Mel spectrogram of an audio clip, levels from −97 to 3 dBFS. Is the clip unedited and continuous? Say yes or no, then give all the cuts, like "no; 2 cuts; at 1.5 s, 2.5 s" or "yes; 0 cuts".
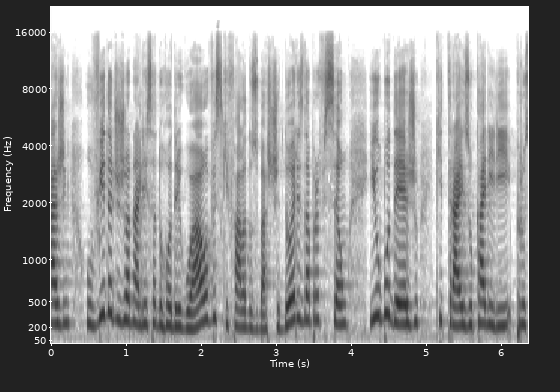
yes; 0 cuts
